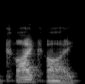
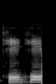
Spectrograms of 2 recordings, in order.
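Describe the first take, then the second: First: Both syllables are said with an 'eye' vowel. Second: Both syllables are said with an 'ee' vowel. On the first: The speaker calls it right. "it's actually Kai Kai" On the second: The speaker calls it wrong. "I always thought was Kiki"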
